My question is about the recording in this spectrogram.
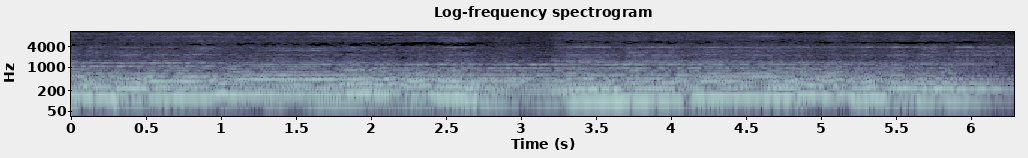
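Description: Men's voices chanting a slow Islamic devotional hymn in long, held notes that move step by step.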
